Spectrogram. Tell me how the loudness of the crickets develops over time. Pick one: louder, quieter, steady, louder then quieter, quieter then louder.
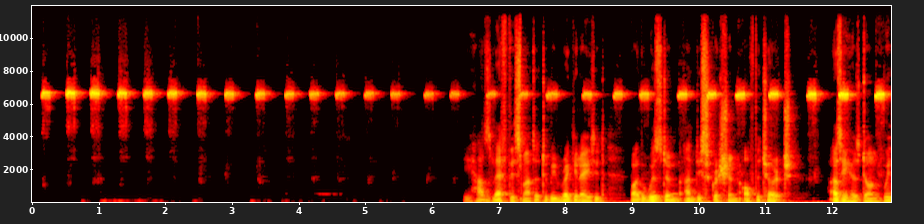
quieter then louder.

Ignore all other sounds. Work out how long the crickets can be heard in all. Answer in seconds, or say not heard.
13 s.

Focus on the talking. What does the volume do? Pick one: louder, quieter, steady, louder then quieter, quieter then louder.
steady.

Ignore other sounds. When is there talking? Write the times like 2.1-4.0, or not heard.
6.5-12.8.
